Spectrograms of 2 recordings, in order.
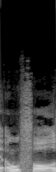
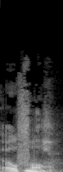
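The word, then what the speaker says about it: Offill: So that is my recommendation, Weather by Jenny Offal or Awful. This is the podcast of alternate pronunciations.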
